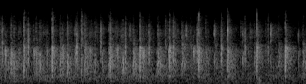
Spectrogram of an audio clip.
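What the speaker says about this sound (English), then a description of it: "give them a round of applause for what they did during this pandemic" An audience applauding transit workers at a legislative event, dense scattered clapping from a modest crowd, fairly faint and steady for a few seconds.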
